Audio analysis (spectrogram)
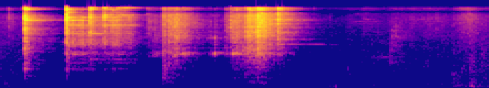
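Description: A spoon clinks and scrapes against a container while strained homemade herbal soda is stirred, a few sharp metallic taps early on followed by softer swirling clatter, close and fairly quiet with no talking.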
